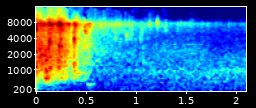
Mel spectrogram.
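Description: A brief splash of water as a landing net is lifted out of a garden koi pond, then faint dripping.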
